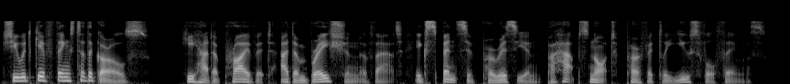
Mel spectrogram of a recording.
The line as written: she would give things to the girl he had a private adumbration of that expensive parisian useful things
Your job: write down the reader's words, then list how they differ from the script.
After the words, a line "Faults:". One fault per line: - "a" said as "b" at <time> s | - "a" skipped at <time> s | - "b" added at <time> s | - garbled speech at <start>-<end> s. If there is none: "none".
she would give things to the girls he had a private adumbration of that expensive parisian perhaps not perfectly useful things
Faults:
- "girl" said as "girls" at 0.9 s
- "perhaps not perfectly" added at 5.5 s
